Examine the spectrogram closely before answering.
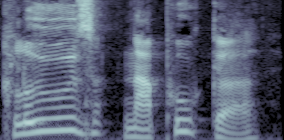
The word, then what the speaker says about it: Cluj-Napoca: Now, let's pause right there to say I think I nailed the pronunciations on this one. Not only did I say Hoia Baciu, but I also said Cluj-Napoca in Romania.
